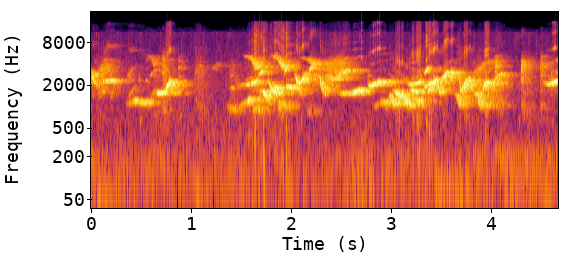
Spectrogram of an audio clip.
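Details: White-rumped shama singing a mating call for new pairs: a few soft whistles, then a tangled, rapid burst of sweeping, overlapping notes and chatter.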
